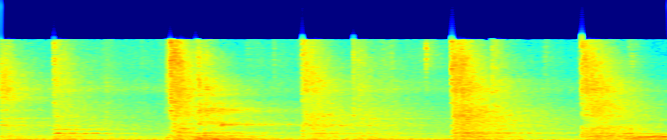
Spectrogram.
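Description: Badminton rackets striking the shuttlecock in a fast doubles rally: about five sharp hits, one every second and a half or so, each ringing on in a large hall.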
